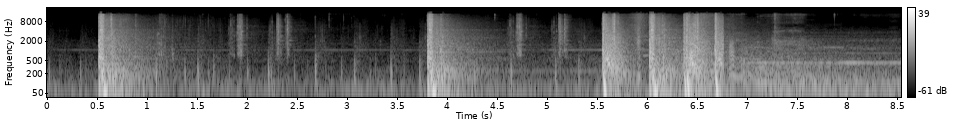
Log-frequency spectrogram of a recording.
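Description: Springfield rifle fire in the video game Ghost of Tabor: a handful of loud, sharp shots spaced irregularly, with a few fainter distant cracks and pops between them and a lingering tail after each blast.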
